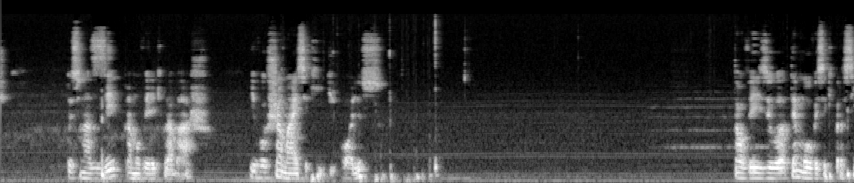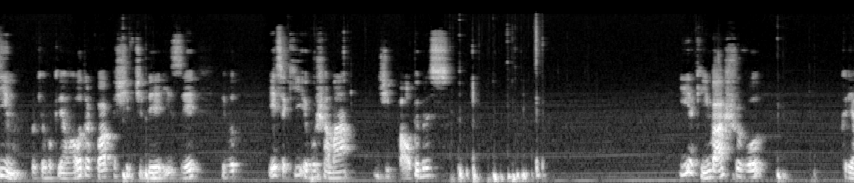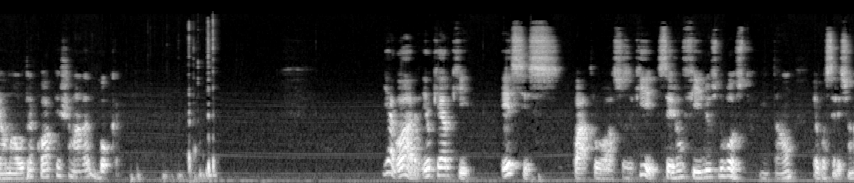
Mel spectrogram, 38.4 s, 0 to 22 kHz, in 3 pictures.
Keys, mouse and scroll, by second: 1.5 z, 3.4 click, 4.6 F2, 5.6-6.2 typing, 6.4 shift+Return, 9.4 click, 12.3 g, 12.7 z, 13.8 click, 14.6 shift+d, 15.0 shift+z, 16.3 click, 17.4 F2, 19.5-20.6 typing, 20.8 shift+Return, 22.6 click, 24.4 shift+d, 24.9 shift+z, 26.6 click, 27.5 F2, 28.1 shift+b, 28.4 shift+o, 28.5 shift+c, 28.6 shift+a, 28.7 shift+Return, 32.0-33.3 drag, 33.5 g, 35.5 Escape, 37.0 click.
